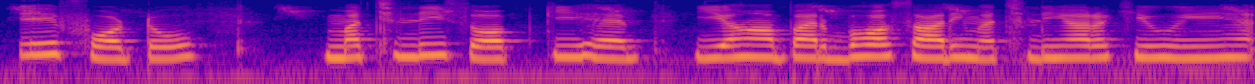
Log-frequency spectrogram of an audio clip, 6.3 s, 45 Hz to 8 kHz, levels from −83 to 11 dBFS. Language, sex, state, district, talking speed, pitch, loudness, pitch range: Hindi, female, Chhattisgarh, Rajnandgaon, 135 wpm, 235 Hz, -19 LUFS, 230-245 Hz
